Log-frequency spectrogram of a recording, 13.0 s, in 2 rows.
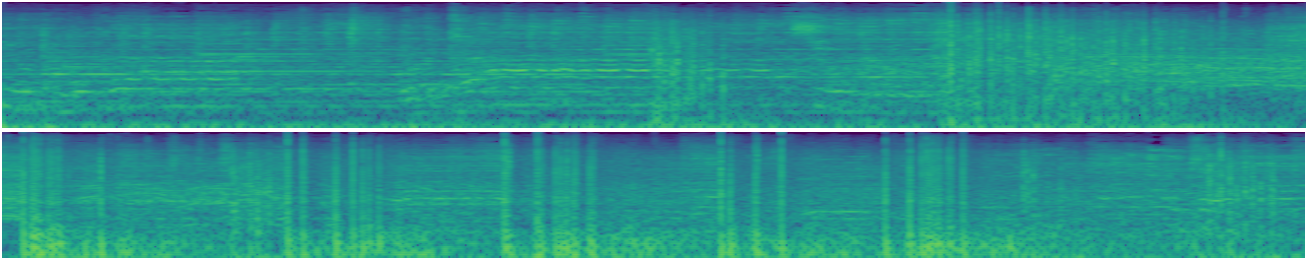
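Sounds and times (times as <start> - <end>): music playing: 0.0 - 13.0
fireworks bangs and crackling: 2.8 - 13.0.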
